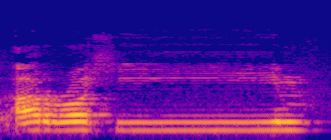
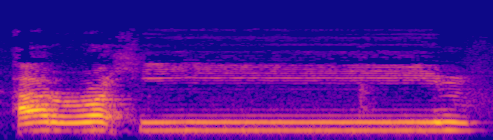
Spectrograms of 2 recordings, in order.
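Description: First: The vowel before the final m is slightly lengthened. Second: The vowel before the final m is stretched very long. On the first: "Ат-Тавасут. ... Немножко тянем" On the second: "Алишба. Тянем много"

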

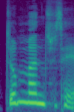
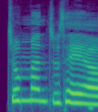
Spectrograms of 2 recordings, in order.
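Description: First: The request is said in a plain, neutral way. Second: The request is said in a cute, sweet way.

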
